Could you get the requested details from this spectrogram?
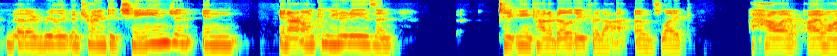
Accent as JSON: {"language": "English", "country": "United States", "said": "being an American representative"}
